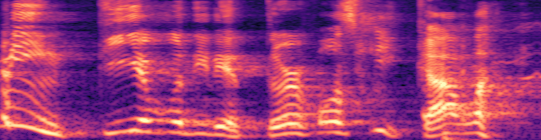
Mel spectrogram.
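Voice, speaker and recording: A man with a Brazilian Portuguese accent hosting a podcast, teasing his guest and asking quick questions. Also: sits high, lively intonation, a bit bright. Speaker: podcast host. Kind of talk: casual interview.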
